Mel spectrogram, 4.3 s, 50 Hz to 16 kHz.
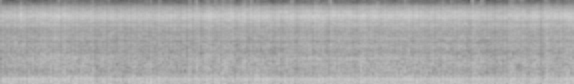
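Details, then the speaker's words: Honda Fury with Cobra PowrPro Black fuel tuner, 5th gear at steady 80 mph, estimated about 3,800 rpm: even engine drone under wind rush, no vibrations, stumbles or backfire; running smoothly. "It's on about steady 80 miles an hour, no vibrations and whatnot. So this is good. I don't feel any kind of jitterness, vibrations, nothing from the engine."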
